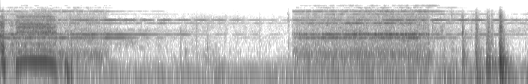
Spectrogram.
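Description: A telephone bell at the Bailey Brothers office rings in two bursts of bright, rapid metallic trilling separated by a pause, with scattered background sounds and a few sharp knocks near the end.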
